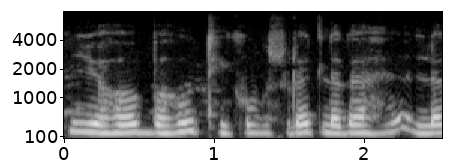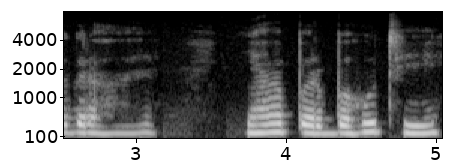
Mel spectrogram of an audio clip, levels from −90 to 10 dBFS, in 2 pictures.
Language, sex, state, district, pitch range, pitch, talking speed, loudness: Hindi, male, Himachal Pradesh, Shimla, 180-195 Hz, 185 Hz, 155 wpm, -14 LUFS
